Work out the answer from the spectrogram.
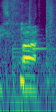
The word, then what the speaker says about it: Pho: That's PHOKING. And for anyone who would pronounce it Pho King, Wrong. Pho.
